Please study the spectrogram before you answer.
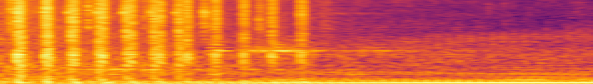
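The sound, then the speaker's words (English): Rapid bursts of chain gun fire from a military vehicle under attack, a fast even string of loud sharp shots for about a second, then stopping abruptly as a heavy low engine rumble carries on alone. “Give me the chain gun! Sir! Now! Fire back! Fire back!”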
